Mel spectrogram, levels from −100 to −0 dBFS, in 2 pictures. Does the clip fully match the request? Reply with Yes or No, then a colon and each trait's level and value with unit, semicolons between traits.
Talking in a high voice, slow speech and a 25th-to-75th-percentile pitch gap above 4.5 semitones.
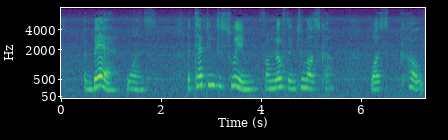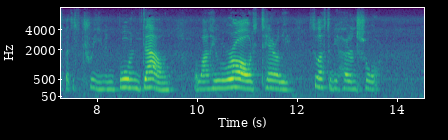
No: high, 225 Hz; slow, 120 wpm; average, 3.4 semitones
